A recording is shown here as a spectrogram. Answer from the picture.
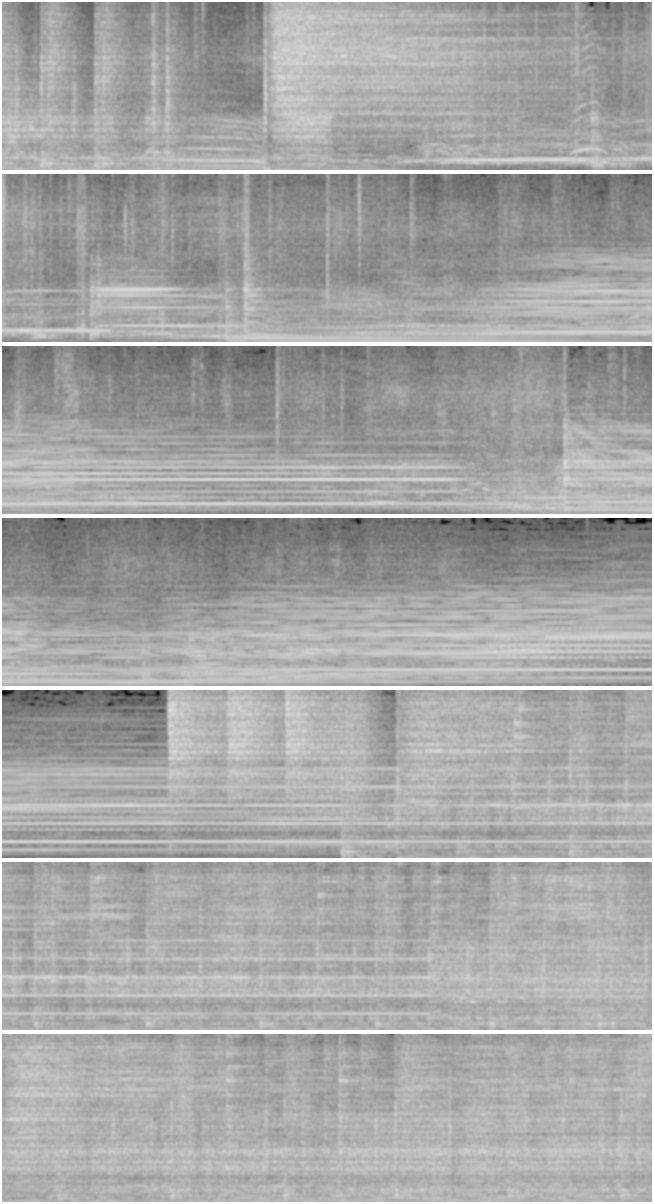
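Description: Rock band playing live through a PA: long held electric guitar and bass notes with some sliding pitches, then about twenty seconds in the drums come in with a fast, driving beat and the full band plays.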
